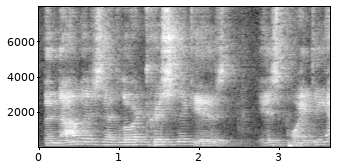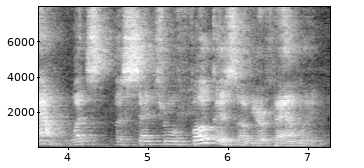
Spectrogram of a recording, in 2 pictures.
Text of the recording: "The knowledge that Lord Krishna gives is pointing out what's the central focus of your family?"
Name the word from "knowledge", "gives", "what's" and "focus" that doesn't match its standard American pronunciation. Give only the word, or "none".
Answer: none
